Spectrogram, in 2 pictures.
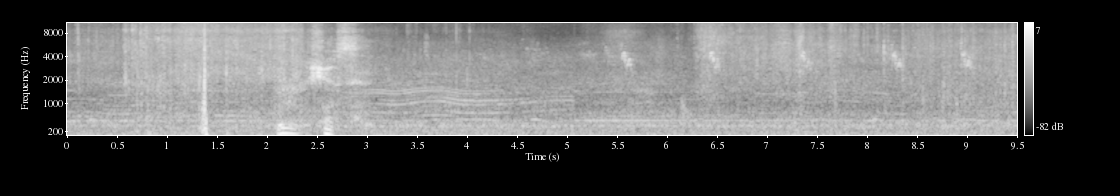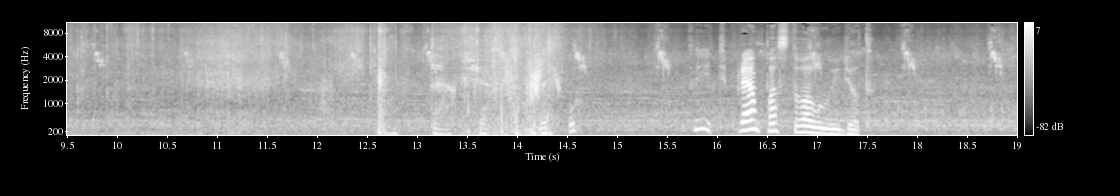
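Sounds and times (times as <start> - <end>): leaves rustling: 0.0 - 4.3, 5.3 - 15.7.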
